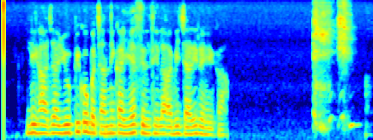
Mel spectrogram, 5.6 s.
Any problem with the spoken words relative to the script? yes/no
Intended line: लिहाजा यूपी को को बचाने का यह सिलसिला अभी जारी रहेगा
yes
